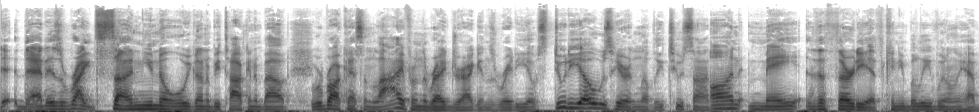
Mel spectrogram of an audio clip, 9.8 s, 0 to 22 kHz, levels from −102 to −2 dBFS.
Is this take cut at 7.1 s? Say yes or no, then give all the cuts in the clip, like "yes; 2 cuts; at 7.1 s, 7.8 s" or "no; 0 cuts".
yes; 2 cuts; at 3.1 s, 7.1 s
